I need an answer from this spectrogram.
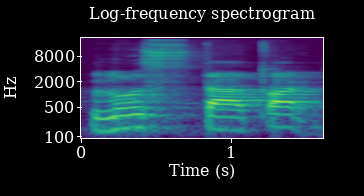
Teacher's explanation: اب اس میں یہ تا باریک پڑا جائے گا اور یہ طا اور یہ را دونوں پر پڑے جائیں گے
